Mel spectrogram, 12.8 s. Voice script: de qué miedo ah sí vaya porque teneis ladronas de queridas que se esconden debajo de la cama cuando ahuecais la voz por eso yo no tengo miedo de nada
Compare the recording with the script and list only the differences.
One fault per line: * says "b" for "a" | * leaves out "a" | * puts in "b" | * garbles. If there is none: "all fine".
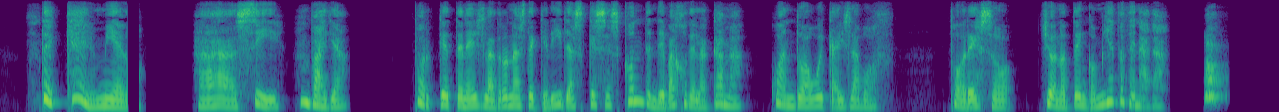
all fine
